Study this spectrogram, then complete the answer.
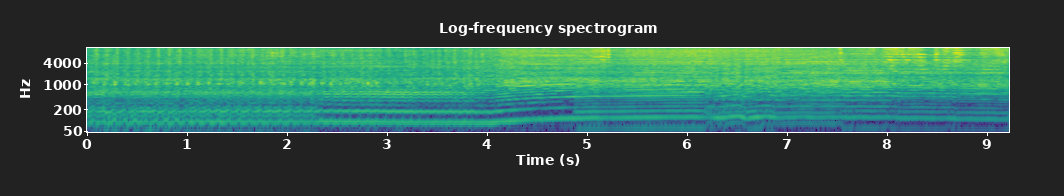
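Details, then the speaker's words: Ryobi 705r 31cc two-stroke line trimmer, trimmer head back on after it broke during 10–15 minutes of brush-cutter use; it revs freely and high with a loose rattle and no load, as the head won't spin from a broken drive cable. "listen closely hopefully we're able to hear that kind of rattle kind of li"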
